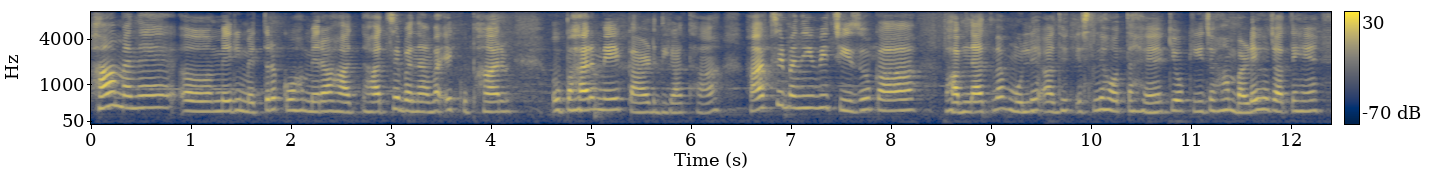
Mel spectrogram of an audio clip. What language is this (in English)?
Hindi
